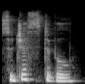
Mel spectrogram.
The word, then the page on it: suggestible: British English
